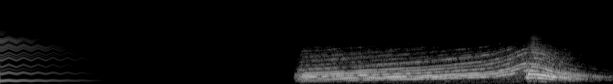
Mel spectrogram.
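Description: Comic sound effects in a TV comedy: a wobbling boing that fades out within the first second, then a pause of silence, then a long rising whistle-like tone that climbs for about two seconds, peaks and drops away quickly.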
